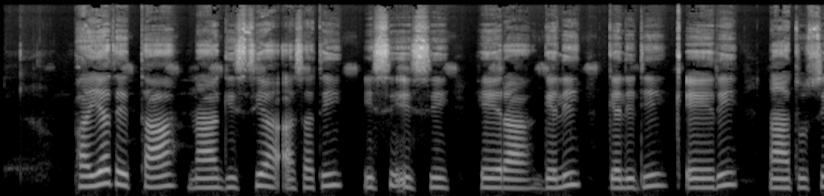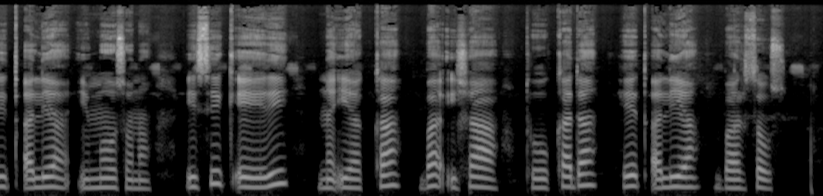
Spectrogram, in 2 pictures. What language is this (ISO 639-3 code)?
wal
